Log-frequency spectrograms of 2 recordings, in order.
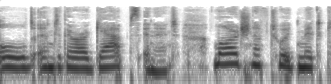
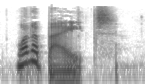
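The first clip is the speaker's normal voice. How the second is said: nasal put-on voice, lower; 8 semitones lower than usual. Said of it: "It was a nasal voice".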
